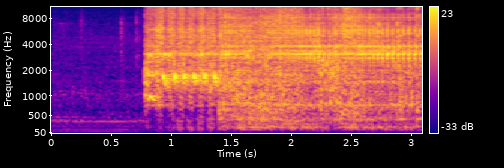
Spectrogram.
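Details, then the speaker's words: Free stand-up jet ski two-stroke, fresh fuel with fuel stabilizer in tank and sediment bowl, choked, something detached reattached: silence, then fires and runs harsh and ragged with an uneven raspy beat; rough running, judged good enough for the lake. "Alright, well, it kind of sounds terrible, but good enough for the lake."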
